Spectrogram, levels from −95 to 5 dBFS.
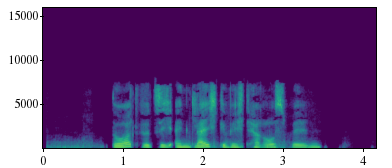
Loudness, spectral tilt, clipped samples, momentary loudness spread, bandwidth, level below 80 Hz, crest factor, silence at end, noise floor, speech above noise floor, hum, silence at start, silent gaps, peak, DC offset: -23 LUFS; -6 dB/octave; under 0.1%; 9 LU; 7.8 kHz; -60 dBFS; 18 dB; 0.7 s; -49 dBFS; 27 dB; none; 0.25 s; 0.80-0.86 s; -6 dBFS; under 0.1%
